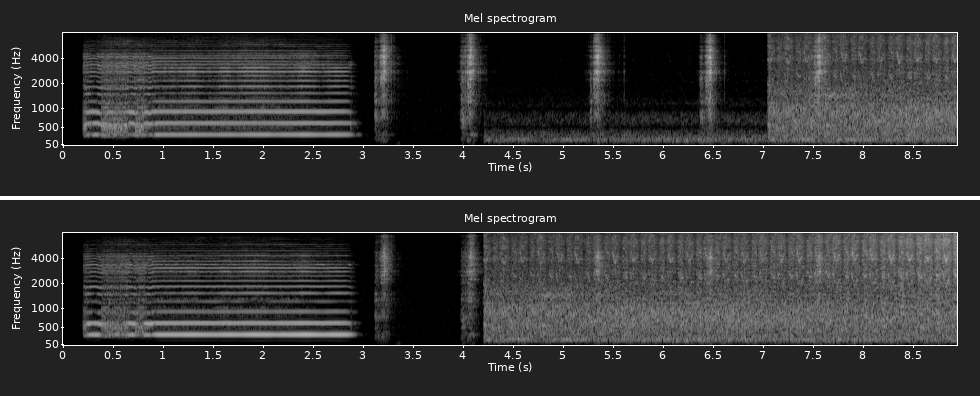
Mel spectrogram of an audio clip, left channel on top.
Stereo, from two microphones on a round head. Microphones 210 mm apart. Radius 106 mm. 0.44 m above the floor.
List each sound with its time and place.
0.2 s a violin: 30° left (ahead or behind), 1.3 m
3.1 s a rattle: 75° left (ahead or behind), 1.7 m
